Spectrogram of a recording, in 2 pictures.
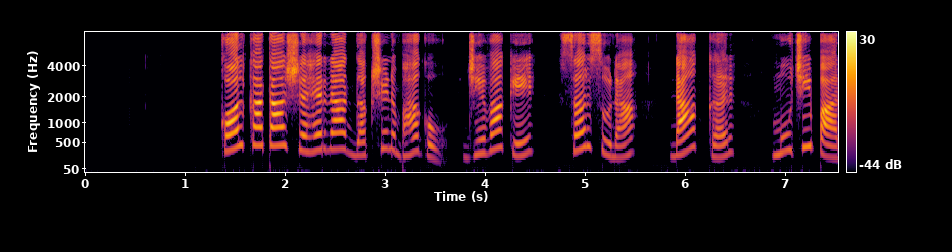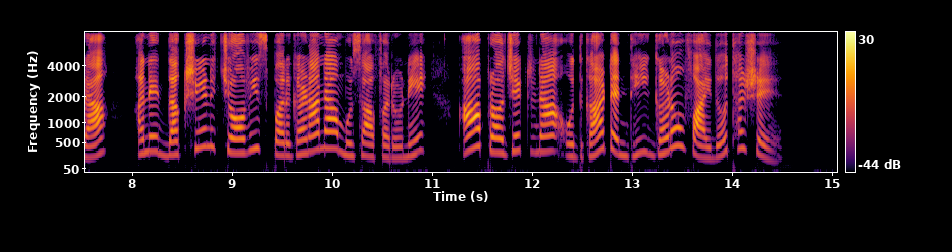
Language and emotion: Gujarati, neutral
